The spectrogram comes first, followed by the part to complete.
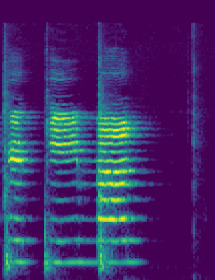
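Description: A woman singing a children's counting song slowly and unaccompanied, three held notes with the drumstick tapping the floor on the syllables. The singing stops about one and a half seconds in, and a single finger click falls in the rest near the end, the cue for swapping the stick to the other hand.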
